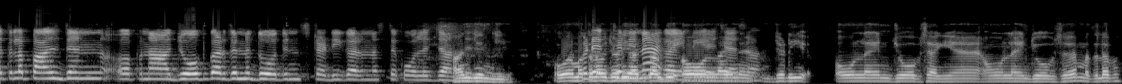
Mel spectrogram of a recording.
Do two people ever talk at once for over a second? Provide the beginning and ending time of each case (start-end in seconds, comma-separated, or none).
5.8-7.6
